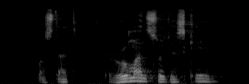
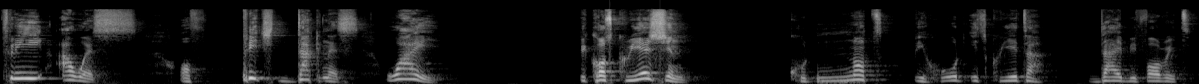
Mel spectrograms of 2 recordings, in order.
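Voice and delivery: loud, high, slow preacher's cry; preaching at full force; 7 semitones higher, 18 dB louder, much slower than usual. Acted. Preacher crying out the crucifixion darkness to the congregation, loud and slow. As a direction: thunder it out to the congregation.

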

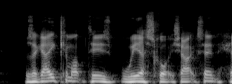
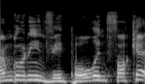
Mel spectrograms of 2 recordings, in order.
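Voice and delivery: higher, reckless mock ranting; hyped-up Hitler; 7 semitones higher than usual. Mocking Hitler bragging to his nation, high reckless rant. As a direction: play a cocky dictator hyped up at a party. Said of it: "he's sitting there going".

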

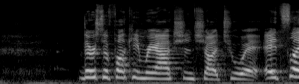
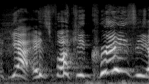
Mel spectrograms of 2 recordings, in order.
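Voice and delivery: louder, higher burst of disbelief; exasperated outburst; 6 semitones higher, 8 dB louder than usual. Real, not acted. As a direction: throw up your hands, loud and high. Exasperated rant about the movie.

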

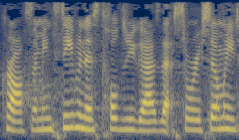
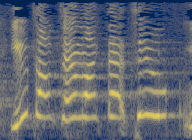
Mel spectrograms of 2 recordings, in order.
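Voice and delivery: defiant retort; 12 semitones higher than usual. Retold or imitated. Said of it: "I could have said".

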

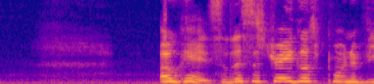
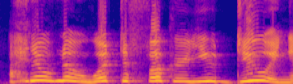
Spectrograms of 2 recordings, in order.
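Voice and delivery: loud, high hammed-up retort; mock angry shout; 5 semitones higher, 5 dB louder than usual. A narrator's reading. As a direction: shout back in overplayed anger.

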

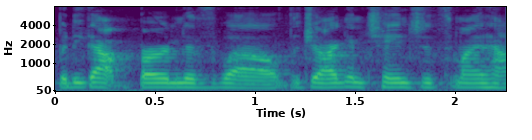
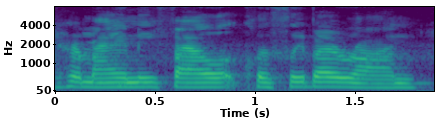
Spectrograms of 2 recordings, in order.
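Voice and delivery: ordinary delivery

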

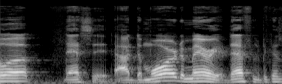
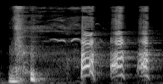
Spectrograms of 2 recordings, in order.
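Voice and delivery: loud high laugh; 3 dB louder than usual. Real, not acted. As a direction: crack up at yourself. Laugh at own joke.

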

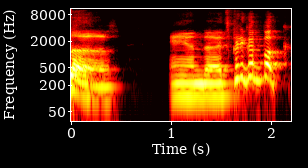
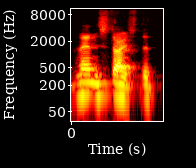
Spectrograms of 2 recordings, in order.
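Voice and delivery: ordinary talk

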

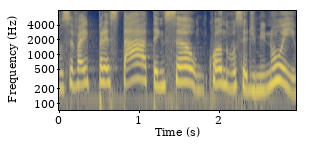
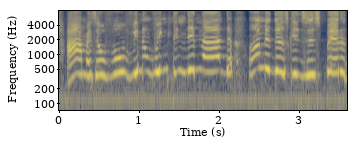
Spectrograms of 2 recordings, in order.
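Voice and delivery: high, whiny mock despair; mock panic; 10 semitones higher than usual. Imitating a student panicking at English without subtitles, high whiny despair. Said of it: "Dá um desespero ouvir".

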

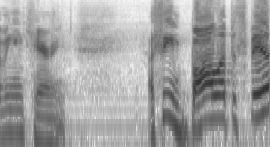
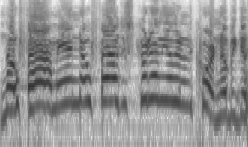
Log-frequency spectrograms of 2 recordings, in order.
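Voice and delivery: breezy dismissal; 11 semitones higher than usual. Retold or imitated. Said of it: "And I'm like".

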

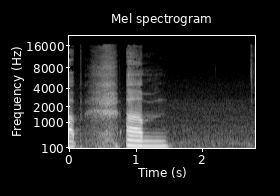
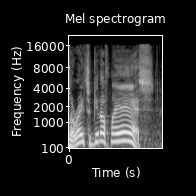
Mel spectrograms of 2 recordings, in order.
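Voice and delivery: mock defensive; 11 semitones higher than usual. Real, not acted. Mock-defensive outburst at listeners.

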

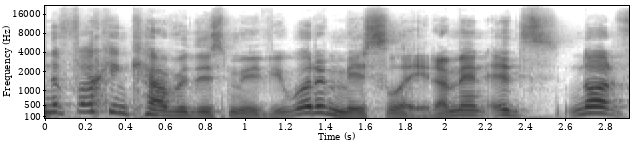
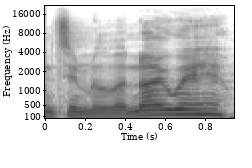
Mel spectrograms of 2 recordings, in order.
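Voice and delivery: ordinary talk

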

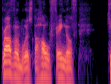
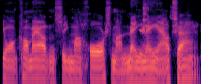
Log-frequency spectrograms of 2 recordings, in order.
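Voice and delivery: cowboy American; 5 dB quieter than usual. Shown as a demonstration. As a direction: lay on a lazy cowboy accent. Carries on the cowboy demo.

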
